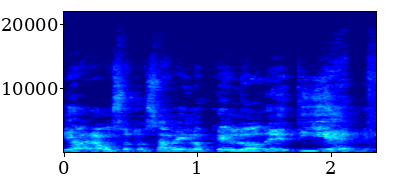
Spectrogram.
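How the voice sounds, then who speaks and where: Noticeable background noise and audible room echo surround a woman's voice. She speaks at a moderate pace with a fairly high pitch and fairly even intonation. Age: 60s. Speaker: church member. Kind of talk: Bible study discussion.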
